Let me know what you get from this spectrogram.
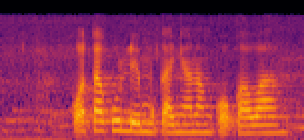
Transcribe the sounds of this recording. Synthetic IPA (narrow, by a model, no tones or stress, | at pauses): kɔ̰takulemukʼaɲanaŋ̩kɔkawa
